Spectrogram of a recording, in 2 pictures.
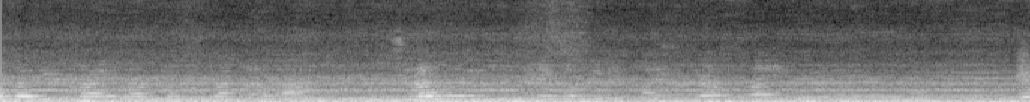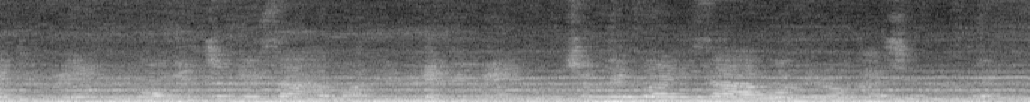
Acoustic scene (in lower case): subway train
